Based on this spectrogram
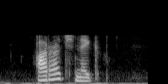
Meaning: firstborn
- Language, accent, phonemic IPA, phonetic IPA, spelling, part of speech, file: Armenian, Eastern Armenian, /ɑrɑt͡ʃʰˈnek/, [ɑrɑt͡ʃʰnék], առաջնեկ, noun, Hy-առաջնեկ.ogg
